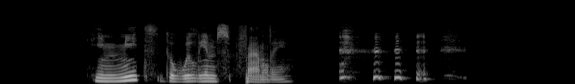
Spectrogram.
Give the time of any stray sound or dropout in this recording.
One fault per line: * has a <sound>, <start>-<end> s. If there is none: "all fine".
* has a laugh, 3.4-4.7 s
